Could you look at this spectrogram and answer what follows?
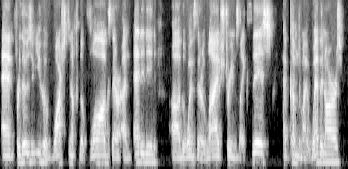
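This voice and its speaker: A man with a cold talks through it on an unscripted live stream, his voice nasal and a bit husky from a sore throat. He speaks in a mid-range voice, relaxed and conversational, offering encouraging advice. The webcam audio is slightly dull and muffled. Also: mid-range voice, a little fast. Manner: conversational, upbeat advice-giving. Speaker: vlogger. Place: home studio room, alone. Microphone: webcam about arm's length away.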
